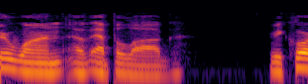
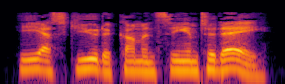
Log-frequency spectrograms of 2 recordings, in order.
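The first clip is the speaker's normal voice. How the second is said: louder, higher, blurted out; sudden blurt; 5 semitones higher, 7 dB louder than usual. A narrator's reading. Alyosha delivering the message to Katya, blurted suddenly. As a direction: blurt it out all at once. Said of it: "he blurted out suddenly".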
